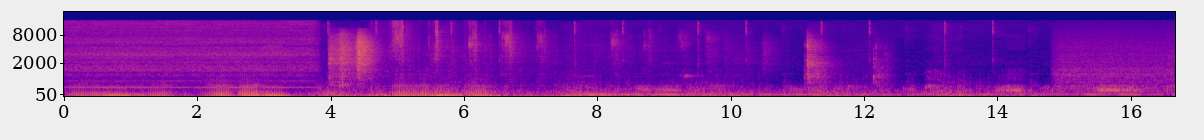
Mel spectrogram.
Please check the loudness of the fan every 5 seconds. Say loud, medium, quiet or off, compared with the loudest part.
loud, medium, medium, loud.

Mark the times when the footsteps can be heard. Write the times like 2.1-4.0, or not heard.
4.5-10.2.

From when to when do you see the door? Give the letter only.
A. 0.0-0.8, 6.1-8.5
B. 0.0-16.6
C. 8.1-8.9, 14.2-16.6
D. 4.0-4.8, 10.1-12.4
D.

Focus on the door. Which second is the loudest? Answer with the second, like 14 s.
4 s.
